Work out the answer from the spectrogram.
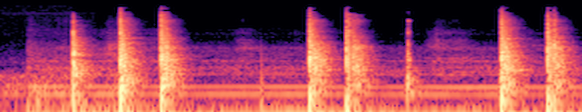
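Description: Hammer-and-chisel strikes on wood as a craftsman in Nuristan, Afghanistan carves the national emblem into timber: about eight sharp, irregularly spaced knocks over a steady low hum.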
